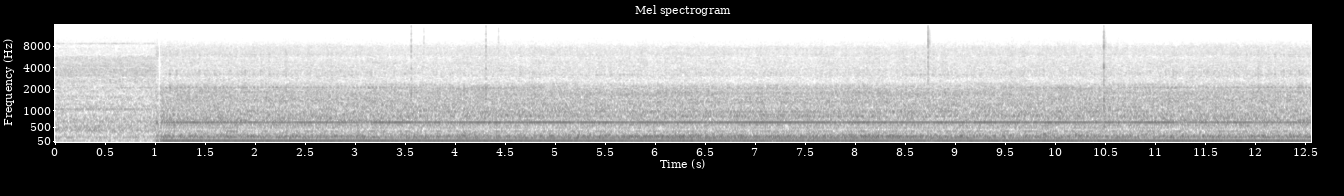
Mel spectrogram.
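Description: A steady low hum of aircraft systems fills a cockpit.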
